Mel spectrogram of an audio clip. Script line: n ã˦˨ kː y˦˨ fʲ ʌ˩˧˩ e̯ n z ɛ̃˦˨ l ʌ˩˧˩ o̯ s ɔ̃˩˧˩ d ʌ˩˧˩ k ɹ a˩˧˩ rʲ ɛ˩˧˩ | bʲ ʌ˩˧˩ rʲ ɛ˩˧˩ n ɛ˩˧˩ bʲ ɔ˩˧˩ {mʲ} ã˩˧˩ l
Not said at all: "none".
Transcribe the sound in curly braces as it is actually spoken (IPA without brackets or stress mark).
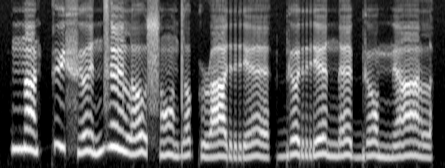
mʲ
